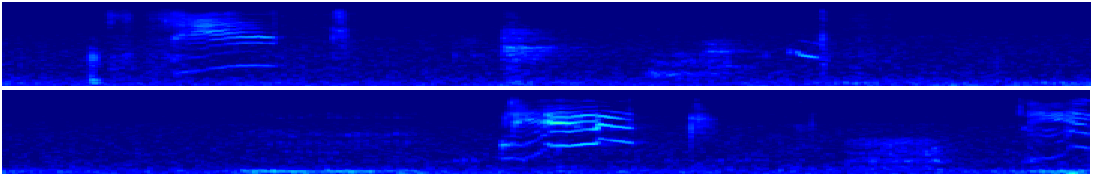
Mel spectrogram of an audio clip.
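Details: Eighteen-day-old kittens giving short, very high squeaky mews, some bending upward, scattered across the clip with quiet gaps and faint low purring between.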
